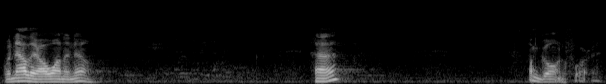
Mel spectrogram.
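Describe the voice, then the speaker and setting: A man's voice: mid-range voice, slow. A man in his fifties preaching a sermon, telling a story about himself with self-deprecating humor. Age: 50s. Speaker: pastor. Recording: dull sound in a reverberant hall.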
